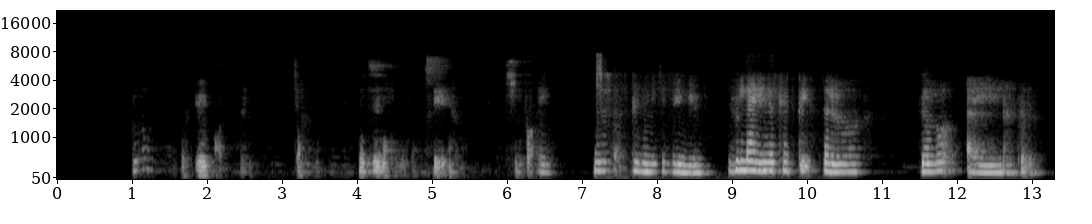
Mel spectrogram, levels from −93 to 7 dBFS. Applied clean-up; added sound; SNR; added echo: neural mask model DeepFilterNet 3.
